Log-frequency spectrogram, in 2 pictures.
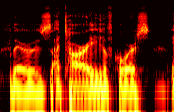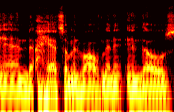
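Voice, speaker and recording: A man with an American accent speaks at a very slow pace in a very deep, low voice, his intonation fairly even and his loudness very even, with noticeable background noise. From US Midwest, Cincinnati, Ohio. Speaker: esports entrepreneur. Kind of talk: interview.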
